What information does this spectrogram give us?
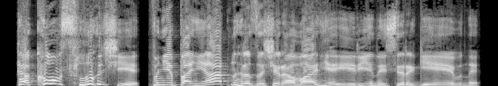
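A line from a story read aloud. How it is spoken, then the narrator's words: Laughing. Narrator (Russian): рассмеялась Далила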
